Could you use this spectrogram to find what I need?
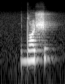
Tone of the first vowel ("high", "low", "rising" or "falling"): rising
